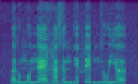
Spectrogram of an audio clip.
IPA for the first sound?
ə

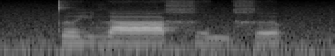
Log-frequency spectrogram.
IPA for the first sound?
t̪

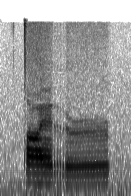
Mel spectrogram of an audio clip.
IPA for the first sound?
tˤ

